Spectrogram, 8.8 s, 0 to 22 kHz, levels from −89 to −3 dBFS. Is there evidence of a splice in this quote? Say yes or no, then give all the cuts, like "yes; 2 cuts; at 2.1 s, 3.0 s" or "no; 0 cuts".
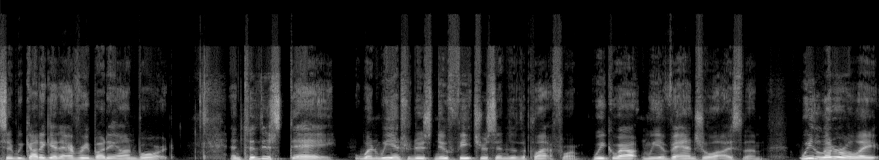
yes; 1 cut; at 3.6 s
